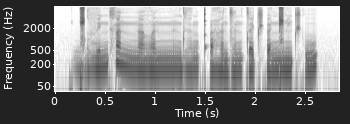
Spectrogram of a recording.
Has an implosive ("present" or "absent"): absent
